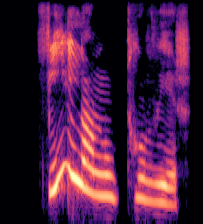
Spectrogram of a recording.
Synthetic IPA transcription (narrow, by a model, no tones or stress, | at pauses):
fiːlanut̪ʰuɾvɪɾ̥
